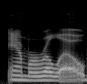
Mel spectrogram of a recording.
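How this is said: It is said with an American English pronunciation. "the Americans would call it Amarillo"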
